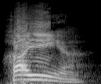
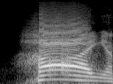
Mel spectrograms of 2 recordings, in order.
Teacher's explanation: é o i que é tônico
